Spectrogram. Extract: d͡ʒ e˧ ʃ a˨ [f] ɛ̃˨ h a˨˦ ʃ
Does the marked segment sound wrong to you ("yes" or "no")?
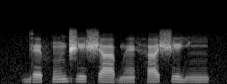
yes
